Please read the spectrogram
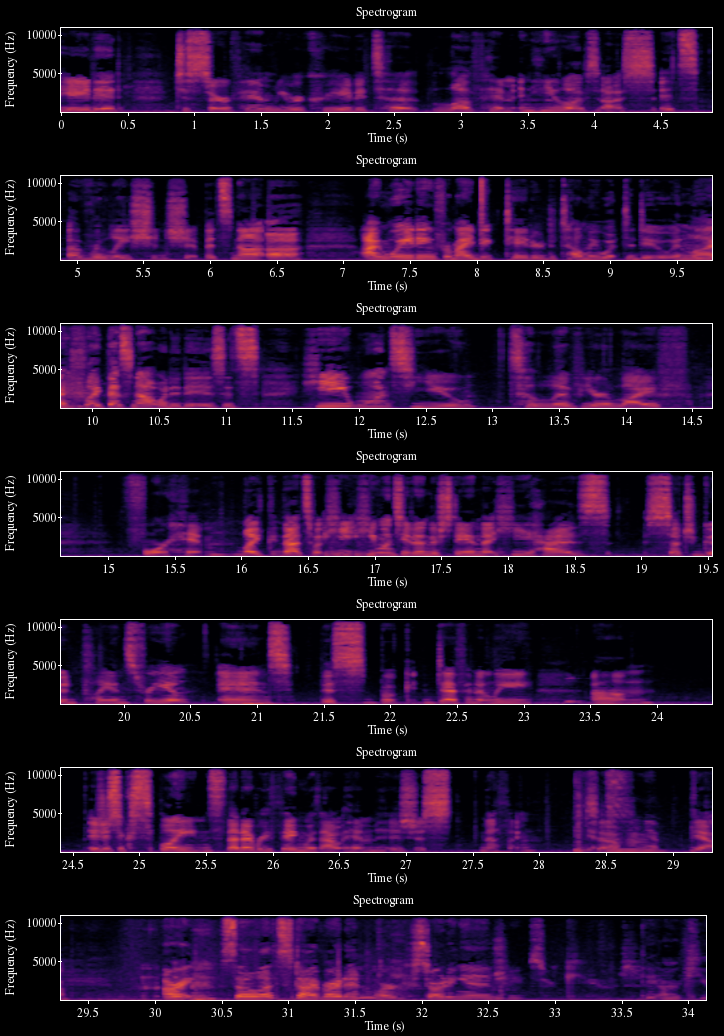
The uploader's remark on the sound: Convos in the Car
